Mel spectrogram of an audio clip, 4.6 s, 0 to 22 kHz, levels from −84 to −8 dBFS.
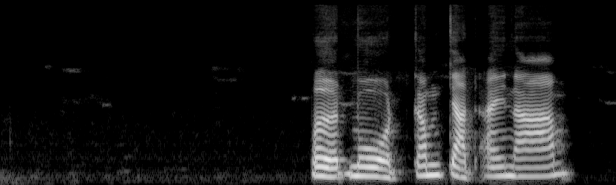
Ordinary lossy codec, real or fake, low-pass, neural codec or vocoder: none; fake; 19.8 kHz; autoencoder, 48 kHz, 128 numbers a frame, DAC-VAE, trained on Japanese speech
